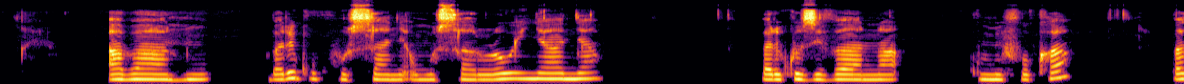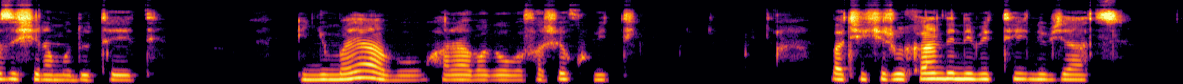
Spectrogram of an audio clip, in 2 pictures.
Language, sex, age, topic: Kinyarwanda, female, 18-24, agriculture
